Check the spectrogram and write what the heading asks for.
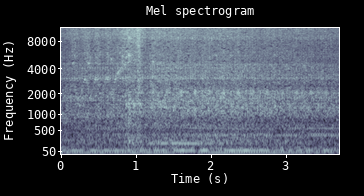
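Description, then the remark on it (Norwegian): A motorboat engine idles steadily, a continuous low rumbling drone with a faint hum on top, holding an even level throughout with no voices. “Eh, og i dette tilfellet så har vi f.eks. én motor. Men ikke nok med det. Vi legger også på en motor til.”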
